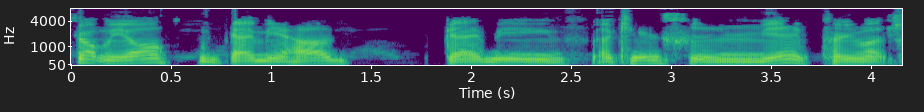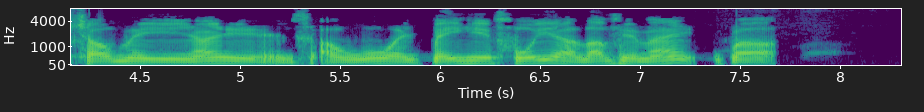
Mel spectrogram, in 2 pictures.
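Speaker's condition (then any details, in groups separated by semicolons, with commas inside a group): Cleft palate; congenital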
